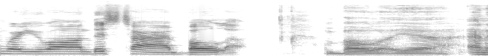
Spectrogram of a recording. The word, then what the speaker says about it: Bola: Please take a moment and welcome Ola and Bolo Osundario. What's going on? Can you please say his name better? Hello. You said Bolo. Oh, no, I did not. I said Bola. Ola and Bola.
